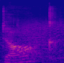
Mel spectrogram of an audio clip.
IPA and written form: dɑːk (Dark)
